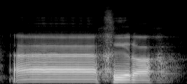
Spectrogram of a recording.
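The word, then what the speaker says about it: الآخرة: Akhirati di atas ha. Kemudian ada harakat kasrah di bawahnya di bawahnya ha. Maka ketika berhenti ini berubah menjadi ha sukun. Jadi membacanya menjadi akhirah ya, akhirati menjadi membacanya akhirah.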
